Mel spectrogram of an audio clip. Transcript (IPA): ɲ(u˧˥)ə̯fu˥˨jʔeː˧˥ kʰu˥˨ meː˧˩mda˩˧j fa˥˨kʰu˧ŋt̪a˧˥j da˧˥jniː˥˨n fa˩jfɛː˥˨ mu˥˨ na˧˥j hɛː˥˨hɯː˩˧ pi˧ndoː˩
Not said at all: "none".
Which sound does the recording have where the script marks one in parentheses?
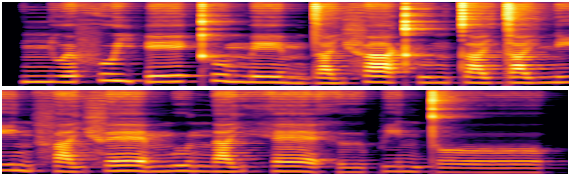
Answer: u˩˧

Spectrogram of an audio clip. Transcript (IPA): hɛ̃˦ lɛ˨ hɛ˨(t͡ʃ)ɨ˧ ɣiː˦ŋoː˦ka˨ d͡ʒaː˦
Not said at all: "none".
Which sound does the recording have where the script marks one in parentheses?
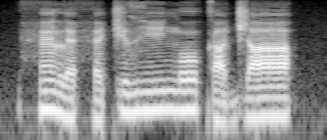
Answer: t͡ʃ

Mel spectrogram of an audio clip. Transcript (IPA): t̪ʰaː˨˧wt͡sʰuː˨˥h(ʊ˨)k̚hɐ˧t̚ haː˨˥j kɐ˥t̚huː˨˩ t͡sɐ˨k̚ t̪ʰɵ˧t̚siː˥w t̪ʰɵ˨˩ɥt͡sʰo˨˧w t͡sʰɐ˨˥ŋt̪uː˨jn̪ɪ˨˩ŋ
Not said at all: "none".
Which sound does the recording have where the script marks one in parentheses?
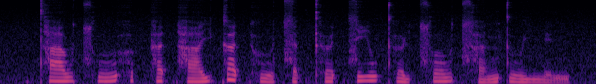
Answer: ʊ˨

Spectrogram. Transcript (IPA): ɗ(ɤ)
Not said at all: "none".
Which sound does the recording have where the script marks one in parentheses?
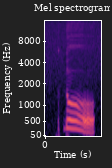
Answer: o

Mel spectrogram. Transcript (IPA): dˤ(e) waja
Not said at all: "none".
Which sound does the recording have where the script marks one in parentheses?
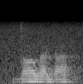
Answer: e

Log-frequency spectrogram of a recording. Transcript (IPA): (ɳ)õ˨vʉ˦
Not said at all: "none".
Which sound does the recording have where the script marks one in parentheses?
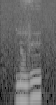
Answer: n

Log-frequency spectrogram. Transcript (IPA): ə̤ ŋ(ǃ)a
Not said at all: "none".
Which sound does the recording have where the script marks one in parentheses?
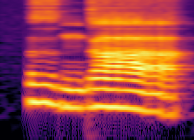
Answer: ɡ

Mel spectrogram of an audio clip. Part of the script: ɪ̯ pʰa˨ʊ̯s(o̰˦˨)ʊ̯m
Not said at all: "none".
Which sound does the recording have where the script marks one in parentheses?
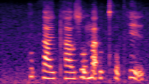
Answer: o̰˦˨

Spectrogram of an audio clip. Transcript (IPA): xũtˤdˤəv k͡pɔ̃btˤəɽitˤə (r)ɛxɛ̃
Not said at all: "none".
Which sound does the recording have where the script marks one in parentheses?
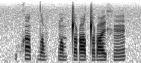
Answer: ɽ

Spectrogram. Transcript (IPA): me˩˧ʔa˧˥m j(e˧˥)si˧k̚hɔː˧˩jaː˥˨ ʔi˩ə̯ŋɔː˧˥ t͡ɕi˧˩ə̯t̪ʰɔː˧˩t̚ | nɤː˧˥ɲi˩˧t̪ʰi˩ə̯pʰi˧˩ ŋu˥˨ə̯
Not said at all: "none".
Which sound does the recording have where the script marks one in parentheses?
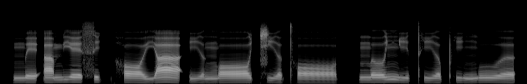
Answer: e˧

